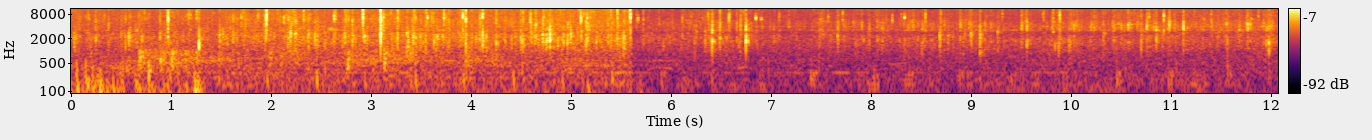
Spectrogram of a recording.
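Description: Crackling and rushing noise of a wildfire burning in wind, dotted with many small sharp crackles. The whole sound turns quieter about halfway through.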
